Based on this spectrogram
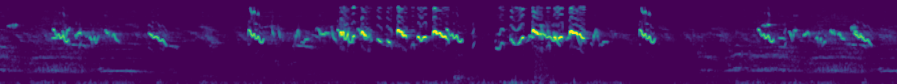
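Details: Kecial kuning, the Lemon-bellied white-eye of Lombok, singing steadily after ciak-ciak prompting sounds; quick high warbled chirps in tight clusters, a fuller burst around the middle, softer lower tones underneath.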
